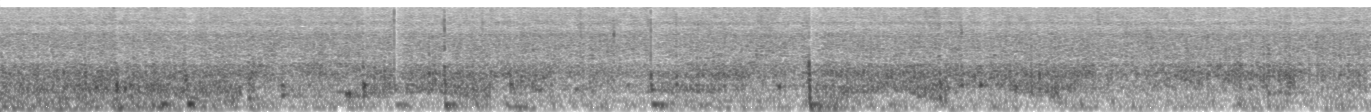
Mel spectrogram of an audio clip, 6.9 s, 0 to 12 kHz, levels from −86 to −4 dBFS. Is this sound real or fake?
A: real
